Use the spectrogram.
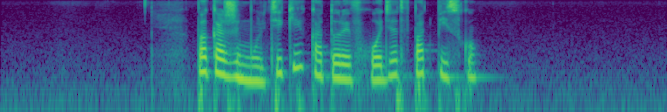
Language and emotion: Russian, positive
